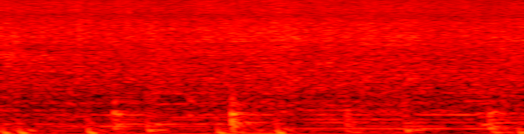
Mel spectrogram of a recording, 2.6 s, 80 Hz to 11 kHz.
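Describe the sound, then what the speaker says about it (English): Crumbled tofu fries in a pan for a vegan tofu scramble, a constant loud sizzle broken by repeated low scraping strokes of a utensil stirring it around. "I cook this about like 4 to 5 minutes until all the water kind of cooks out and evaporates"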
